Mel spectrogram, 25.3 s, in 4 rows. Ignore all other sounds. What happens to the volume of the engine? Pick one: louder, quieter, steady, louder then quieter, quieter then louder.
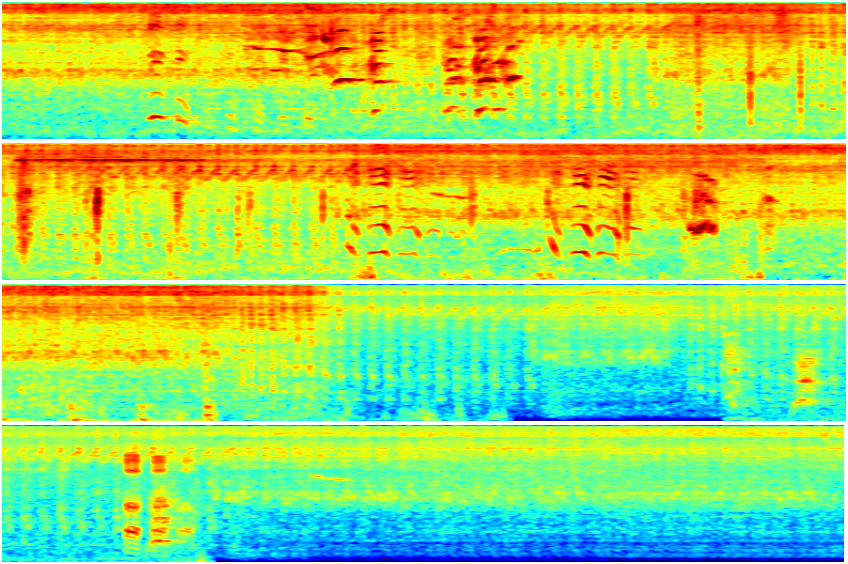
quieter.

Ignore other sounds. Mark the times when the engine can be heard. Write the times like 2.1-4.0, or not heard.
0.0-25.2.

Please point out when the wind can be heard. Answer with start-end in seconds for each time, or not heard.
0.0-16.5.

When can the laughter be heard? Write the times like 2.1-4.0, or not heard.
1.1-2.5, 8.9-11.3, 19.9-20.4.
